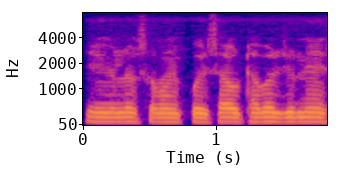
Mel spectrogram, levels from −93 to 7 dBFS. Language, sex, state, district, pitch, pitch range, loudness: Bengali, male, West Bengal, Malda, 120 Hz, 115-120 Hz, -22 LUFS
